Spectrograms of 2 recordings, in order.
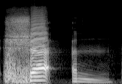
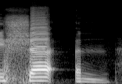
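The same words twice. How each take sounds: No difference in how they are said.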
